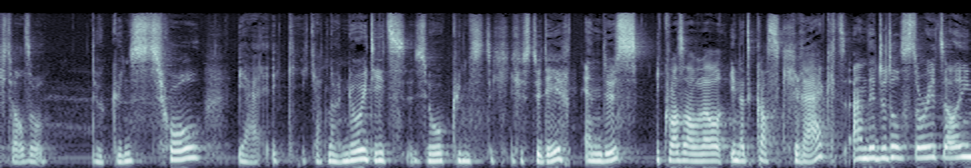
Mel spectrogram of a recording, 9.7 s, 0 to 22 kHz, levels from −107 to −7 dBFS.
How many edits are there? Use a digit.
1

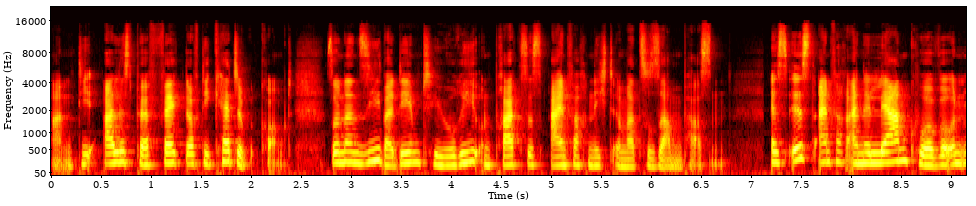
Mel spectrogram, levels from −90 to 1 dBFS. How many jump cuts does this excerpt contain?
2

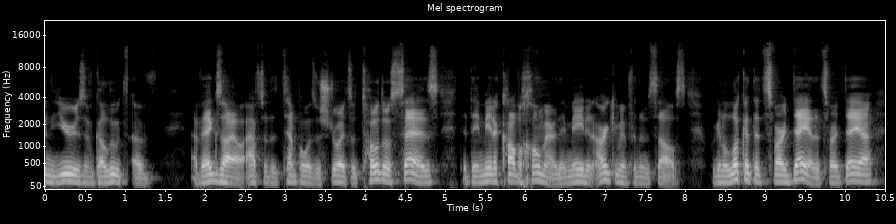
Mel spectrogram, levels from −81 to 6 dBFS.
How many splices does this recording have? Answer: 1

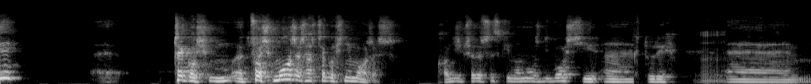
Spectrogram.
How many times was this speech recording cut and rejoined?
2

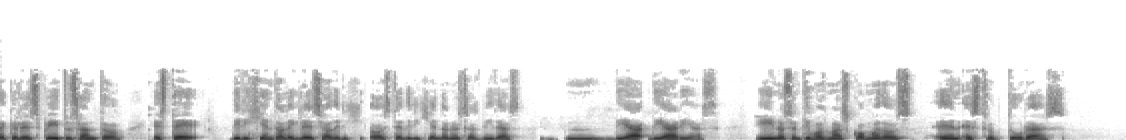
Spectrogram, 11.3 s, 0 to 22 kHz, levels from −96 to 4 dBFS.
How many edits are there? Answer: 2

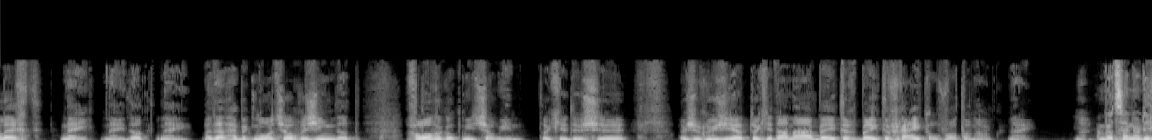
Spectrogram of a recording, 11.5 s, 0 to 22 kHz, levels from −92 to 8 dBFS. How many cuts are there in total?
1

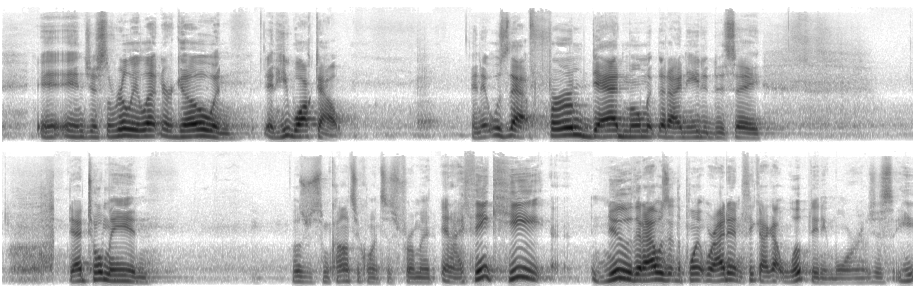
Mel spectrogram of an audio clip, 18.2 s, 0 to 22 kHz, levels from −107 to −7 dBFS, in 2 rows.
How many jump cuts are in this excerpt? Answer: 2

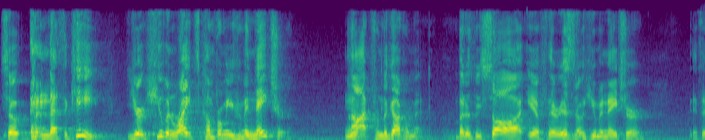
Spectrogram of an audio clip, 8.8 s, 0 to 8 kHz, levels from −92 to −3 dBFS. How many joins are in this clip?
0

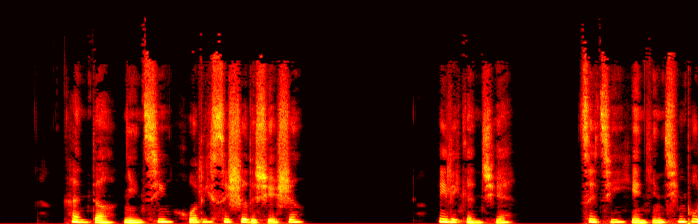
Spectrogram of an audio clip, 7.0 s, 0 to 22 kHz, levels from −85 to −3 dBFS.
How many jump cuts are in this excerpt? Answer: 0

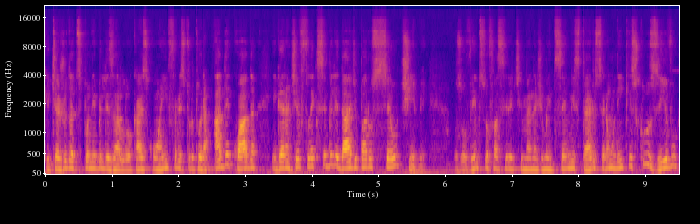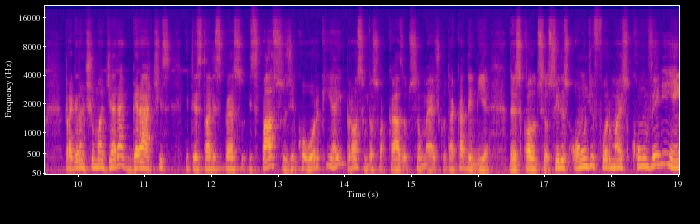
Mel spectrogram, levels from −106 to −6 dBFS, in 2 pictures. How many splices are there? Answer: 1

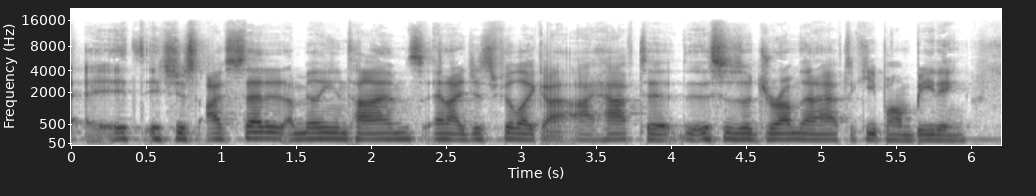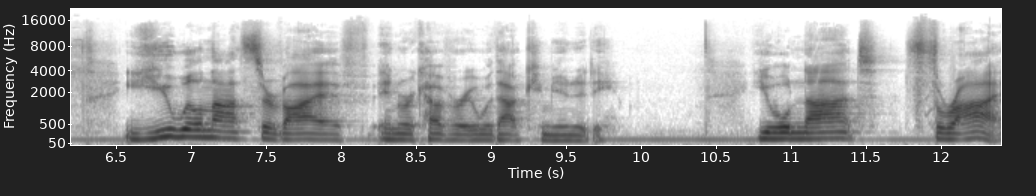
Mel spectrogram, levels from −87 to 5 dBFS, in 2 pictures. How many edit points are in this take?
0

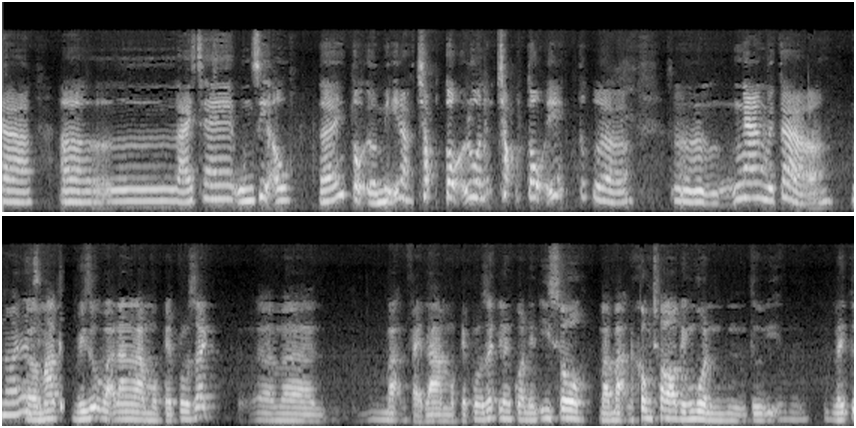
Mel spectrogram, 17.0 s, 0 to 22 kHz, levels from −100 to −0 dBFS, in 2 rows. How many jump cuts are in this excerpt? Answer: 2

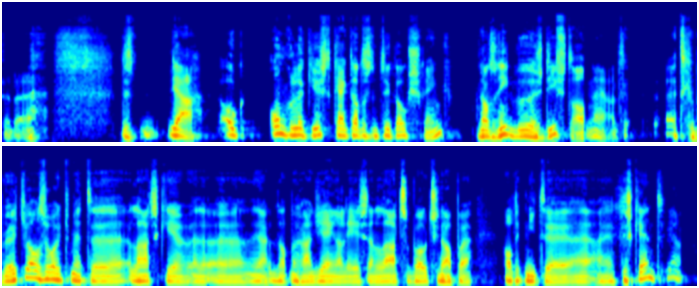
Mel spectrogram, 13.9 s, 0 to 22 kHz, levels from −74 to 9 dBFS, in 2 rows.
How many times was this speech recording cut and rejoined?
3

